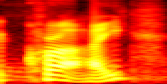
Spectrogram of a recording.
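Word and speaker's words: cry: ক্রাই এর শুদ্ধ উচ্চারণ যদি আমরা দেখি তাহলে এখানে বলা হয়েছে ক্রাই, যেখানে খ এর মতো উচ্চারিত হয়েছে যার অর্থ হচ্ছে কান্না করা।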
